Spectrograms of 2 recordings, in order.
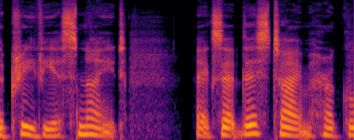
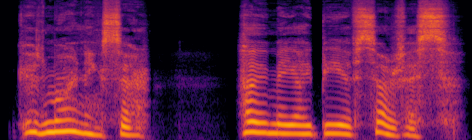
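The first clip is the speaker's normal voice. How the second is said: put-on drunk, slurred words; 4 semitones higher, 3 dB louder than usual. Reading a staggering man's greeting to Egan, drunk, slurred words. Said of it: "his words slurred".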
